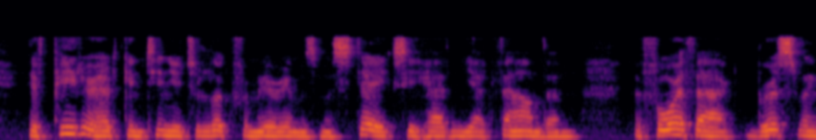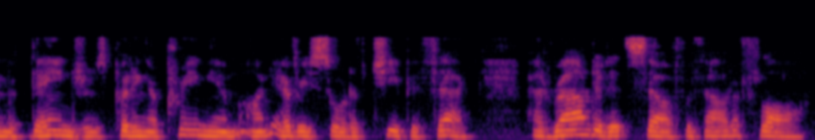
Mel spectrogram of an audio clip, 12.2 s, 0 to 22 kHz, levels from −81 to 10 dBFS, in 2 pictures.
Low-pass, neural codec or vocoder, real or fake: 7.2 kHz; none; real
